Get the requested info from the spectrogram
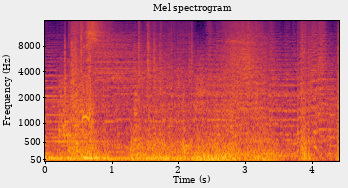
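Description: Orchestral film score with crashing action sound effects.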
